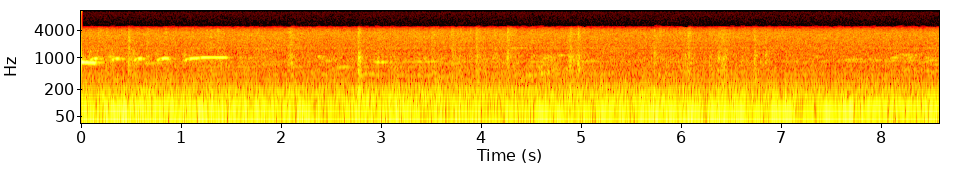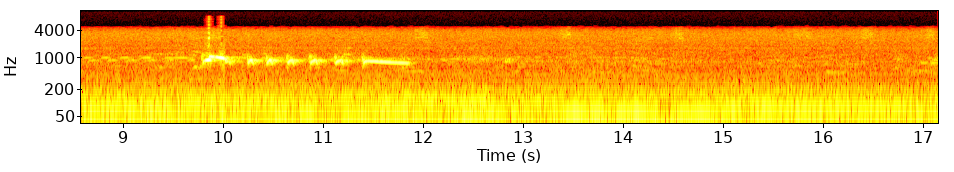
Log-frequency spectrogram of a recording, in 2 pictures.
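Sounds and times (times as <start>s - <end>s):
dove song with sharp coo and quick hoots: 0.0s - 1.6s, 8.0s - 13.0s
constant low hum: 0.0s - 17.1s.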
